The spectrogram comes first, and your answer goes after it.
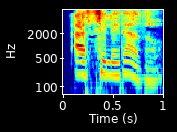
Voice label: "accelerating", Spanish; economics

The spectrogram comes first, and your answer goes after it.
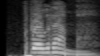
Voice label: "software", spanish

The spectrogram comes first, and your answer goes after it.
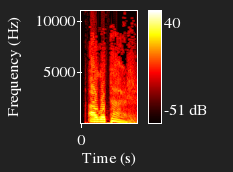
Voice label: "exhaust to", Spanish; finance

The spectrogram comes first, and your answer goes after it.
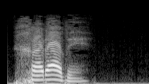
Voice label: "syrup", spanish

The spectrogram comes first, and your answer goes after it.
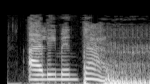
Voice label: "feed to", Spanish

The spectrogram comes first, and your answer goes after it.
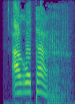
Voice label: exhaust to, Spanish

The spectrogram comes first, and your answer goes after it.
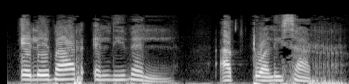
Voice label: "upgrade to", spanish

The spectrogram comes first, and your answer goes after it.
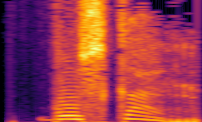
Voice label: "search to", Spanish

